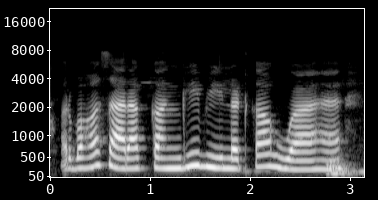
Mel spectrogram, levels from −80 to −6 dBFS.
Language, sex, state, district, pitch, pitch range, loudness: Hindi, female, Jharkhand, Garhwa, 240 Hz, 230-270 Hz, -16 LUFS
